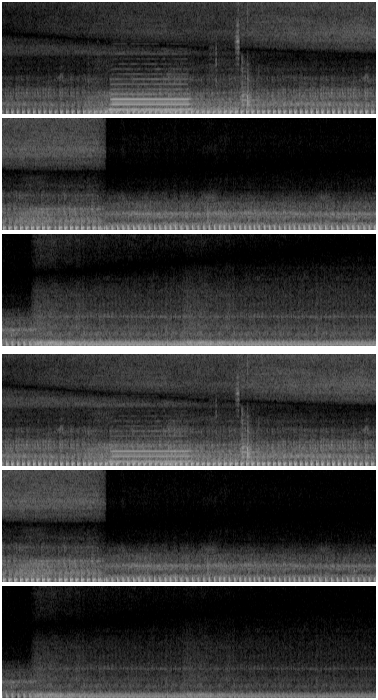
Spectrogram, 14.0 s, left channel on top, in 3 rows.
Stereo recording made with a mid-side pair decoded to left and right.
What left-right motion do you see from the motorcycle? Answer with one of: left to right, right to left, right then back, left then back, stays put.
right to left.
